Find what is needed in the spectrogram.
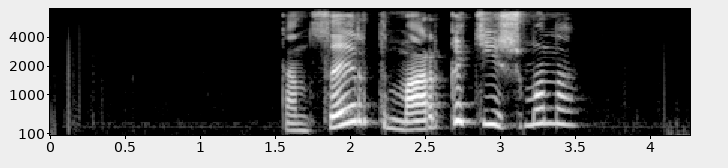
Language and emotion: Russian, positive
